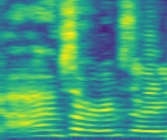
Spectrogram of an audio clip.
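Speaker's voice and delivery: high, hurried sorry; mock sheepish teen apology. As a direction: apologise like a caught kid.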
